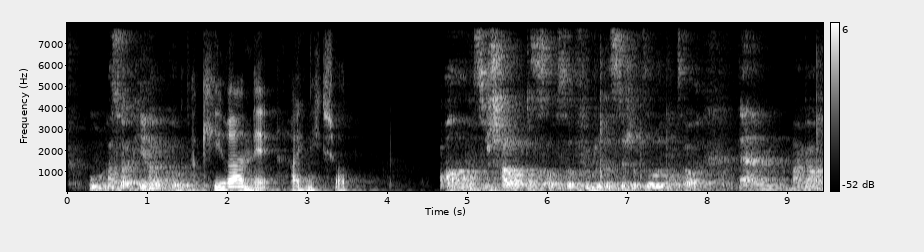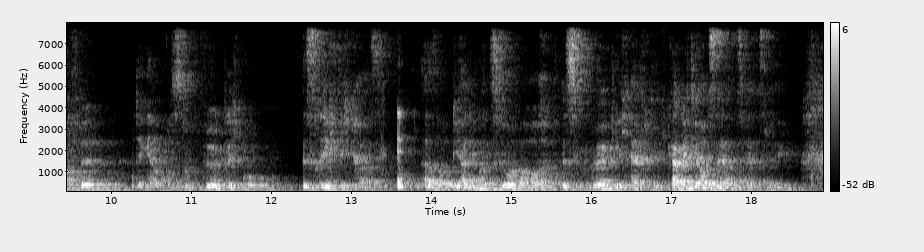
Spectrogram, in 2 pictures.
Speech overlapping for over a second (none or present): none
